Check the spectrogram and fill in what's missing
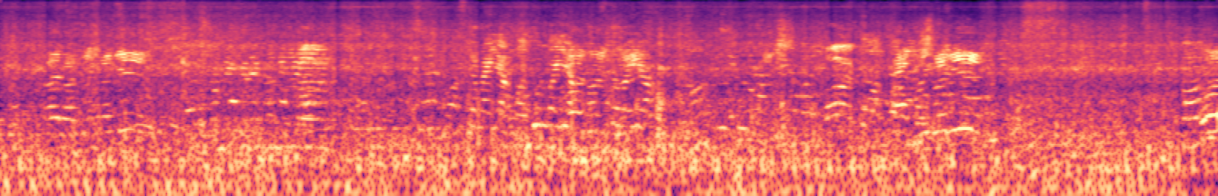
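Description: Continuous rumbling train noise with rhythmic clatter throughout, loud and close, while voices talk over it.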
